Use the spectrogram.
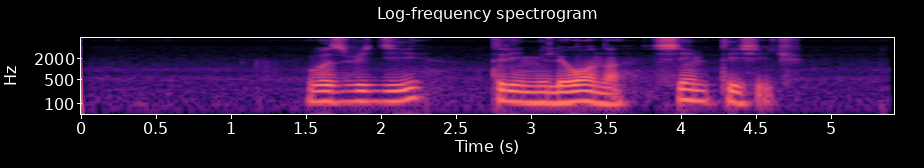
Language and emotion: Russian, neutral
